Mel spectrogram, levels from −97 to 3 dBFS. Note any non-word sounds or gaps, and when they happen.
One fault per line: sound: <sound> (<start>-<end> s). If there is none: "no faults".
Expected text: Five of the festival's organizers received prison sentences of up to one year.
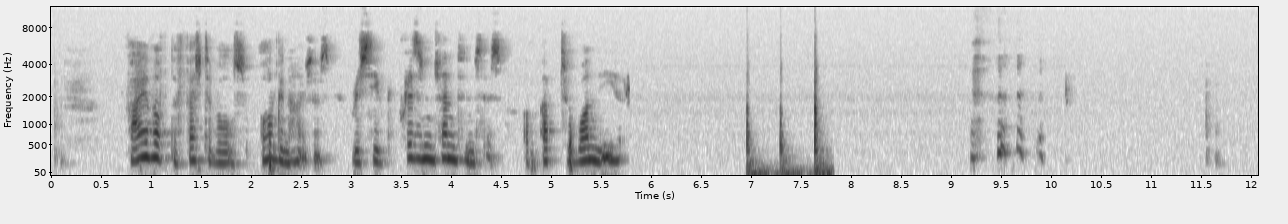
sound: thud (6.9-7.8 s)
sound: laugh (9.2-10.0 s)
